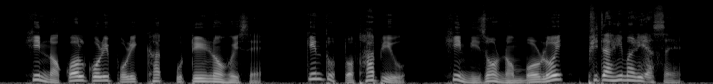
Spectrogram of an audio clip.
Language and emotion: Assamese, disgusted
